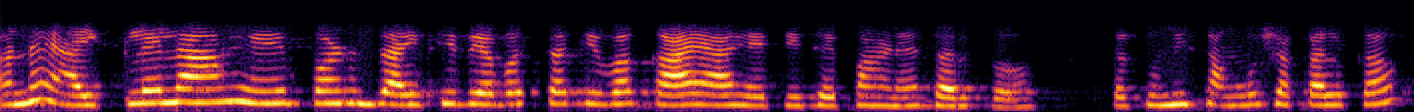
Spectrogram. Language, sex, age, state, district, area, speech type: Marathi, female, 30-45, Maharashtra, Pune, urban, conversation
